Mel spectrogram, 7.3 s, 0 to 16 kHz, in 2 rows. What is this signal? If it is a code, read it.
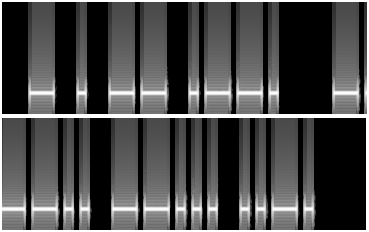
Morse code, heard as a keyed tone, about 15 wpm, 700 Hz. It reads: TEMP 87F
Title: Practice QSO - Exchange 2 - Info - 15wpm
